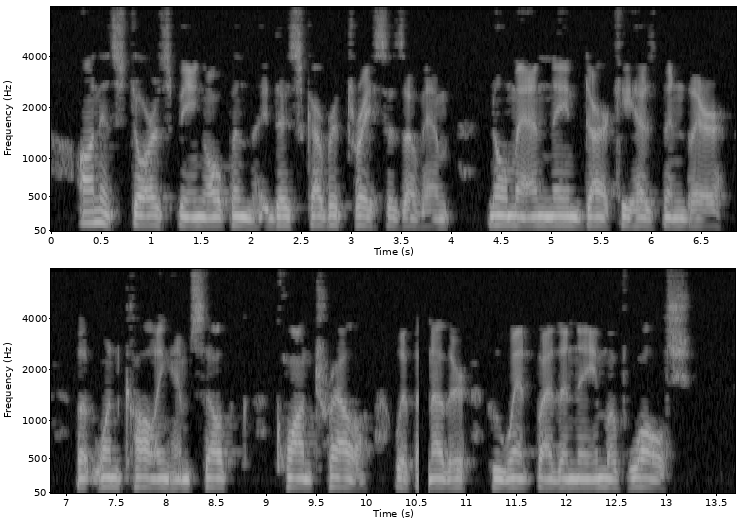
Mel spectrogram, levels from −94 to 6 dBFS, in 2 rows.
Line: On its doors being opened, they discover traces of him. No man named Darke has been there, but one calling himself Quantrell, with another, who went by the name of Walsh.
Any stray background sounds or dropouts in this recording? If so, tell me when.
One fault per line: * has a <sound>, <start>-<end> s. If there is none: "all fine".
* has a dropout, 10.5-10.6 s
